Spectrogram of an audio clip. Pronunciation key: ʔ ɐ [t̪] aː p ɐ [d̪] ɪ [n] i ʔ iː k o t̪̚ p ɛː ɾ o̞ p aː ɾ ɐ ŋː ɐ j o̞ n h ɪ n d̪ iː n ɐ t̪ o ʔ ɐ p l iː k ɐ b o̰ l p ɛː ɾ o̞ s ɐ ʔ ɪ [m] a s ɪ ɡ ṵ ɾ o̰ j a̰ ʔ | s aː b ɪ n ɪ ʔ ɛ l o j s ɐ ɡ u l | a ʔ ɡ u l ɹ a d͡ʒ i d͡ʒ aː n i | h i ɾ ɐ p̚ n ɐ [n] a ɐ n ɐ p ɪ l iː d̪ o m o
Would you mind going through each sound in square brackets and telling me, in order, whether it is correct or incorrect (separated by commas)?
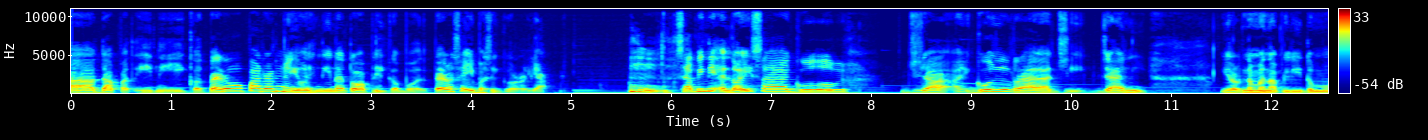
incorrect, incorrect, correct, incorrect, incorrect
